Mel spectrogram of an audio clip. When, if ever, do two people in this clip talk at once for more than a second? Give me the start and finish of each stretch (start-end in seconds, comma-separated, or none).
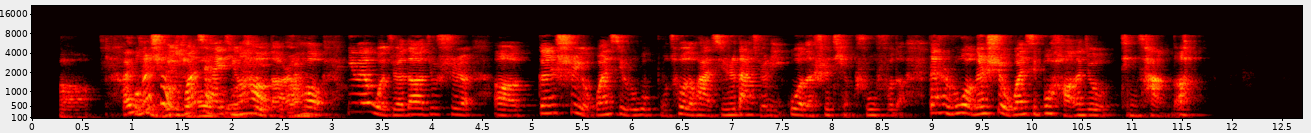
1.0-2.9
